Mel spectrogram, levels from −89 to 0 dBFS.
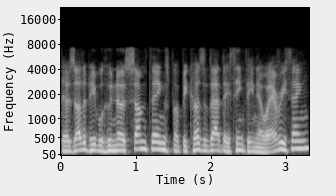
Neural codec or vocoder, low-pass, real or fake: codec, 16 kHz, 2 kbps, FunCodec, trained on Chinese and English, 25 frames a second; 7.2 kHz; fake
